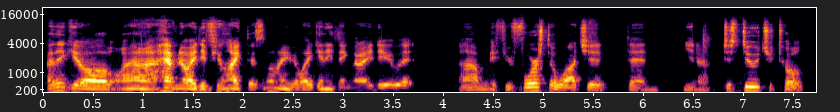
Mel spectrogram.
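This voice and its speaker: A male math teacher talks through an algebra lesson at a whiteboard, wisecracking and poking fun at himself. He slows right down to stretch out key terms, in a mid-range voice. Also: medium pitch. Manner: jokey, self-deprecating, drags out key words. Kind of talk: recorded classroom lesson. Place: room with a whiteboard.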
